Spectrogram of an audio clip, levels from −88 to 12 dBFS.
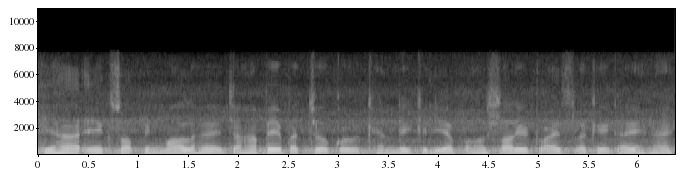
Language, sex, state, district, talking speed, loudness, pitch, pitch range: Hindi, male, Chhattisgarh, Raipur, 170 wpm, -16 LUFS, 115 Hz, 110-120 Hz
